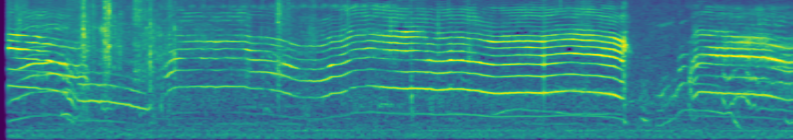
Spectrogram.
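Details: Several kittens eating raw fish give long, drawn-out, overlapping meows that run almost continuously. The cries are high and rich, some rising and others sliding down, with a brief break near six seconds before the meowing resumes.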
